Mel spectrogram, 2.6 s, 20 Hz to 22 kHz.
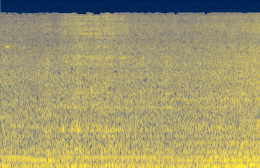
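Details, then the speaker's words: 2020 Dodge Charger, noise from one rear wheel that felt reluctant to turn: rough continuous crunching grind with loose metal dragging; parking brake shoe hardware kit came apart, possibly not the differential. "hearing a lot of crunching. Whoa! Oh, I think the hardware kit done came apart."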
